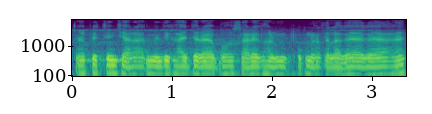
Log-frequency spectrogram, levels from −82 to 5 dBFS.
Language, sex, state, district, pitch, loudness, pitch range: Hindi, male, Odisha, Khordha, 105 Hz, -15 LUFS, 100-105 Hz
